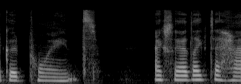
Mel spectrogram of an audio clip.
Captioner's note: speaking French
